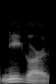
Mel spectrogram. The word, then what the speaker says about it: Nigar: Uh, is the pronunciation like nay and neighbor? Nagar. Hey, yeah, that could be. But I Hagar. think I think she said when I said Nigar that that was the right one.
